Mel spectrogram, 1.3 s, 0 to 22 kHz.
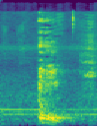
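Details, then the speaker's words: Teacher coughing during a recorded Plus Two chemistry lecture and apologising for it between spoken chemical formulas. "Alcoholic KOH, aqueous KOH രണ്ടും വന്നാൽ CH3 CH2Cl, ഈ ചുമയ്ക്കുന്നതുകൊണ്ട് sorry കേട്ടോ, CH3 CH2Cl."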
